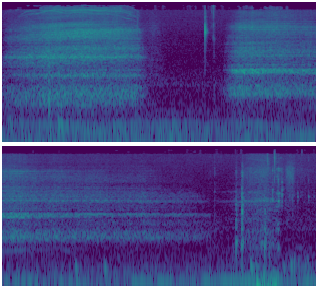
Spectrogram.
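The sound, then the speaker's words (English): A slow, deep breath during a guided affirmation session: two long, soft, airy breath sounds separated by a brief pause, with no talking. “Let's take a breath.”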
